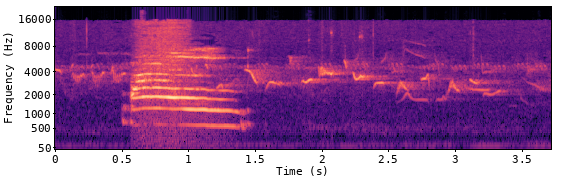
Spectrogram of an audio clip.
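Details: A loud, drawn-out meow, rich in harmonics and slightly falling, comes from kittens and their mother at play on green grass. Soft bird chirps continue afterward.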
